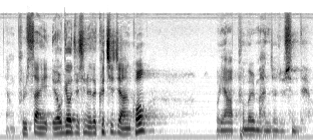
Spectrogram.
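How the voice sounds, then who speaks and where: Korean pastor preaching in an echoing sanctuary. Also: male voice, medium pitch, animated, fairly quick. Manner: swings between loud emphasis and soft, quiet phrases; leads the congregation in call-and-response. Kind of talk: sermon. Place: large church sanctuary. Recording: long reverb of a church sanctuary.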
